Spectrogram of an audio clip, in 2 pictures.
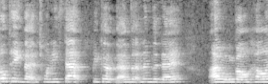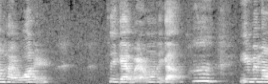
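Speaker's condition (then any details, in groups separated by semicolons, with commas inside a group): Cerebral palsy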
